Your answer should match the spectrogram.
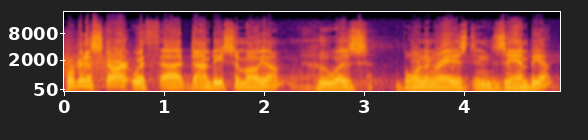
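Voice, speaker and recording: A man moderating a panel, giving formal introductions with dry humor, measured and pausing for emphasis. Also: on the high side, background noise. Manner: measured, slows for emphasis, frequent uh fillers. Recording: long hall reverb.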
